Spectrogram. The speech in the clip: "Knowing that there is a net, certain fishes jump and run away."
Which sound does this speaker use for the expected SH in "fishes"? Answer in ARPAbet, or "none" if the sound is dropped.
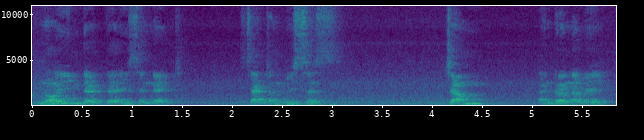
S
